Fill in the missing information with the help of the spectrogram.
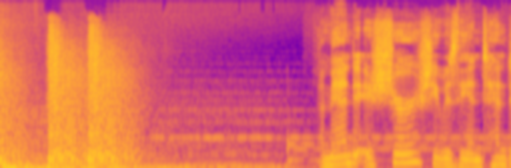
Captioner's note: gunshots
